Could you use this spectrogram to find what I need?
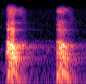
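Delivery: loud breathy mock gasp; hammed-up startled oh oh. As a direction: act out his shocked reaction. Mimicking waiter's reaction.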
